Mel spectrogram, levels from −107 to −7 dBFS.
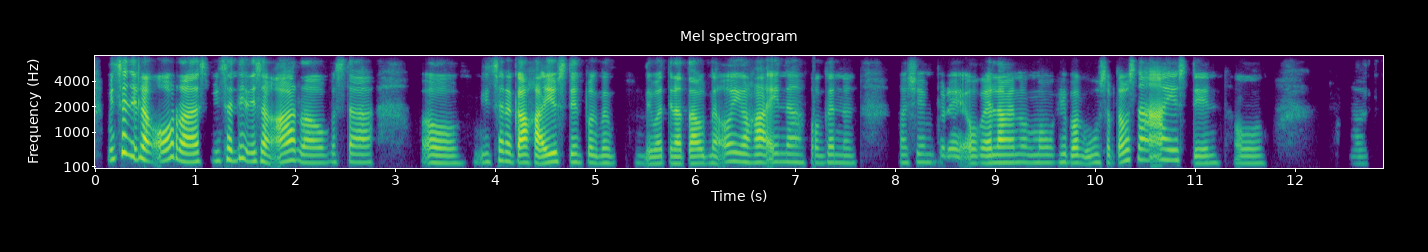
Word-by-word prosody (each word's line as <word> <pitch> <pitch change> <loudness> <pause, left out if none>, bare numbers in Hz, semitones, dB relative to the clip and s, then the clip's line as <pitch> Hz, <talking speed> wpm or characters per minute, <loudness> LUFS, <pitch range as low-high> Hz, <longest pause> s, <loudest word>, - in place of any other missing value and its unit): Minsan 375 +10 +3
ilang - - +6
oras, 225 -1 +4
minsan 250 +2 -1
din 300 -7 -2
isang 230 -3 +1
araw, 205 -6 +3
basta 210 0 -3 0.5
o, 195 -1 -3 0.2
minsan 220 +5 -6
nagkakaayos 205 0 +5
din 215 0 -1
'pag 200 -2 -5
nag 190 -1 -8 0.2
'di 190 -3 -15
ba, 185 +1 -4
tinatawag 180 0 0
na, 185 -1 -6
"Oy, 235 - 0
kakain 210 +1 +1
na", 215 0 -3
'pag 200 -1 -12
gano'n, 195 -1 -13 0.4
ah, 205 - -11
siyempre, 200 -3 -8
o 185 - -4
kailangan 200 +2 +1
mong 200 0 -10
makipag-usap, 200 -1 -6
tapos 260 +7 -1
naayos 270 -1 +2
din, 185 +2 -5 0.2
oo, 185 0 -11 0.9
at 180 +1 -21
205 Hz, 160 wpm, -23 LUFS, 190-220 Hz, 0.9 s, ilang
